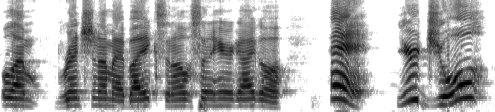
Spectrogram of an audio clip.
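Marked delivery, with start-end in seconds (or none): 3.3-4.9 high, loud, drawn-out hail; retold shout of recognition, stretched out; calling out. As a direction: imitate a stranger hollering over slowly. Retold stranger calling out to him.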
